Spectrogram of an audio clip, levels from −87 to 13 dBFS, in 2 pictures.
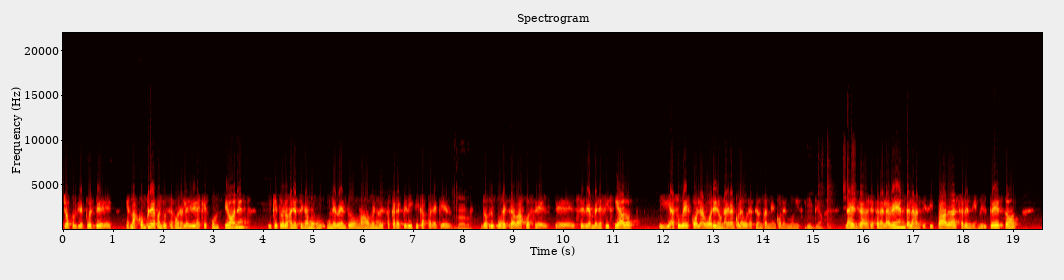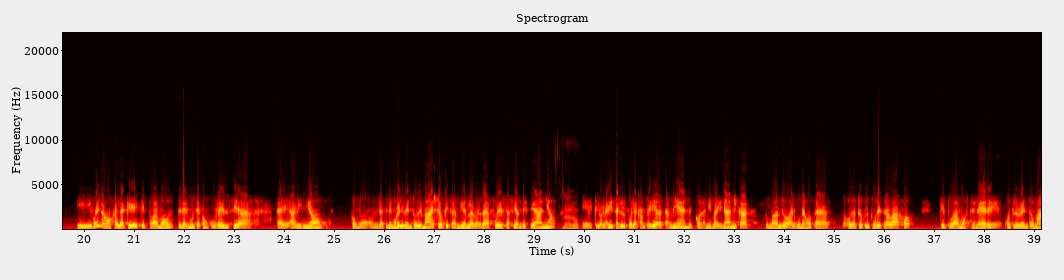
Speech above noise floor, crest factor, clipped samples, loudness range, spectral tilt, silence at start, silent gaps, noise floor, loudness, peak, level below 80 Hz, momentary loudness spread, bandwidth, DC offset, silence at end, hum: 31 dB; 14 dB; under 0.1%; 4 LU; -8 dB/octave; 0 s; none; -52 dBFS; -21 LUFS; -6 dBFS; -54 dBFS; 11 LU; 5.2 kHz; under 0.1%; 0 s; none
